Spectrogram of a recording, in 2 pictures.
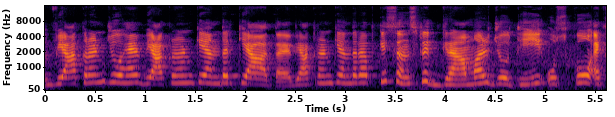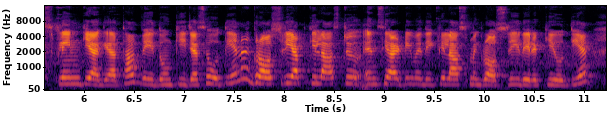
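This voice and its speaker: A woman with a high, bright voice teaches an exam-prep history lesson, speaking English. She repeats key terms and keeps quizzing her listeners with questions. The audio is a little dull, with faint noise underneath.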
